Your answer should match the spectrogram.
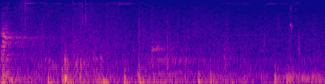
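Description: A horse's hoofbeats on soft dirt arena footing, a run of uneven thuds as it passes close by, fading as it moves away.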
